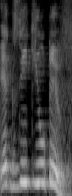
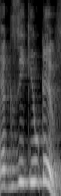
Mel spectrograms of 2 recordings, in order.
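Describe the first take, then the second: The two takes are said the same way.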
